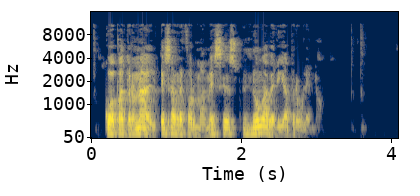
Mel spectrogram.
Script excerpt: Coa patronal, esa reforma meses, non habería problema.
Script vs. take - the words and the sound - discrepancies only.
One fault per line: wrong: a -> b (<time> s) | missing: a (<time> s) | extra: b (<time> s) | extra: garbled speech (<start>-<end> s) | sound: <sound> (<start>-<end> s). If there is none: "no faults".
no faults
